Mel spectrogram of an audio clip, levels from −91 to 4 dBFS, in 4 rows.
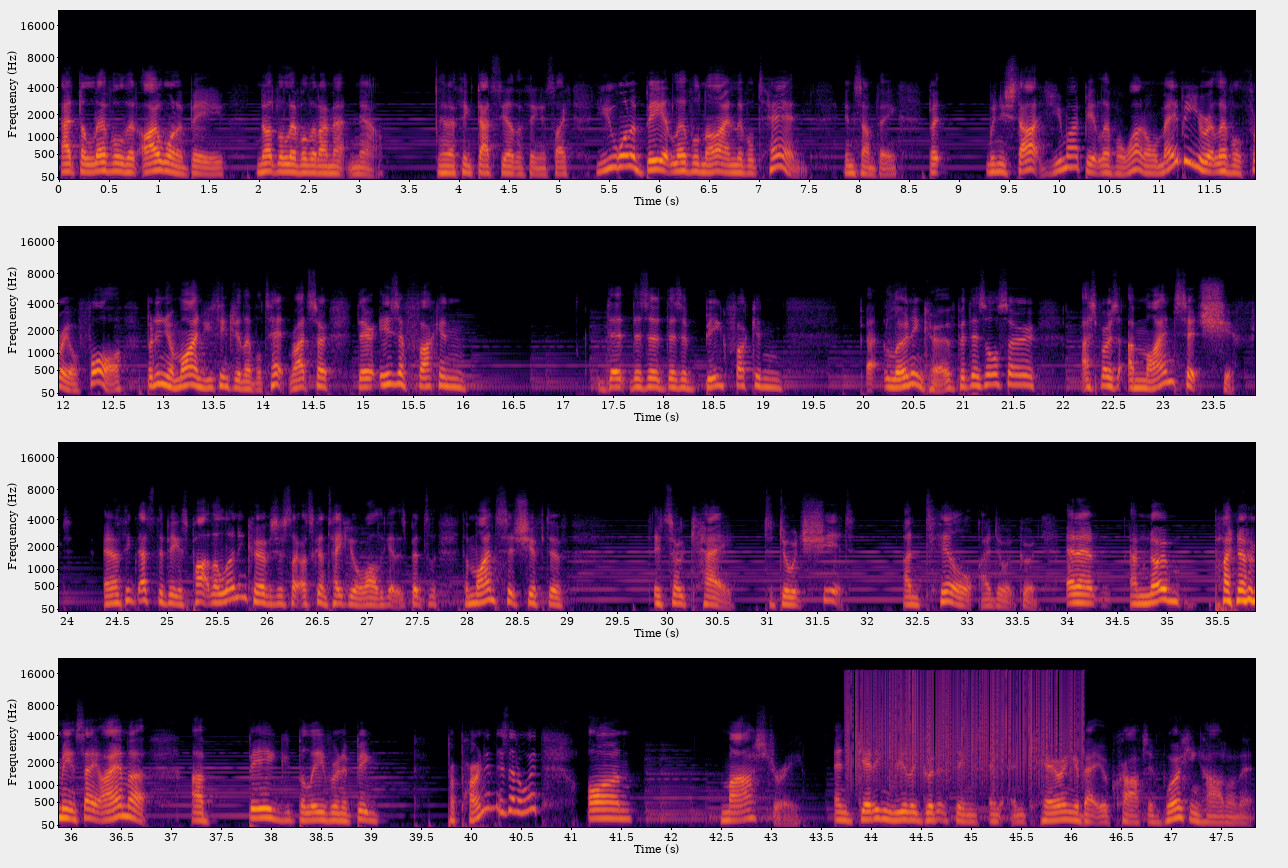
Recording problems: muffled; slightly; fading above 4 kHz
crackling; loud; from 44 to 46 s; 9 dB below the speech
background music; faint; throughout; 25 dB below the speech

